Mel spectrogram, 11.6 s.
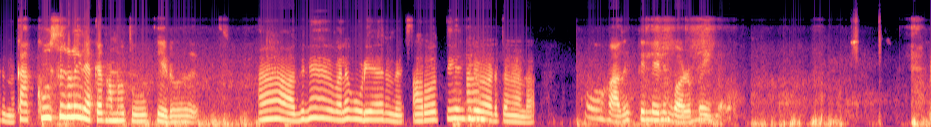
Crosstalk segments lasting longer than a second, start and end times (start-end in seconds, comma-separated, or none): none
